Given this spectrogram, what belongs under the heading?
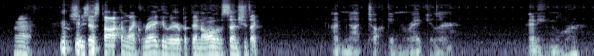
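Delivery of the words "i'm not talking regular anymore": very low, hushed, slow demonic possessed voice. Retelling how a woman suddenly stopped talking regular, imitating a low possessed voice. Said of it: "Yes, just like that".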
